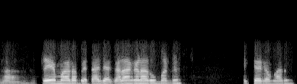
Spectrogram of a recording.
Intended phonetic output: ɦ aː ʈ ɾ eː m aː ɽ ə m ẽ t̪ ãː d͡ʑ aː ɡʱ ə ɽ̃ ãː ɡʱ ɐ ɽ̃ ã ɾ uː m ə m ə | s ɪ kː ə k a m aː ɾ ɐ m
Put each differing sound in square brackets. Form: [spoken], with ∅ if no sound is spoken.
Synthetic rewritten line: ɦ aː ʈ ɾ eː m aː ɽ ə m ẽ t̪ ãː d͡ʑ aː ɡʱ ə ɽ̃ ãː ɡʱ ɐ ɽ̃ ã ɾ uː m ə [n] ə | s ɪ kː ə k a m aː [ɽ] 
